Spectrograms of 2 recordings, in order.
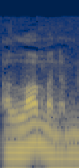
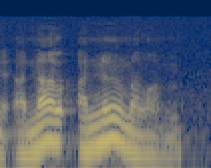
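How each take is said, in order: First: The word is said with l, m, n in order. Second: The word is said with n and l sounds swapped. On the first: The speaker calls it right. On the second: The speaker calls it wrong.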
